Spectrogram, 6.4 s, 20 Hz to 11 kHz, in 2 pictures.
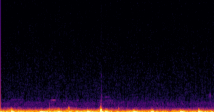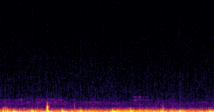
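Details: Normal heart sounds of a 35-year-old man standing, self-recorded over the mitral area: steady low lub-dub at roughly 85 beats a minute with a faint hum.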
